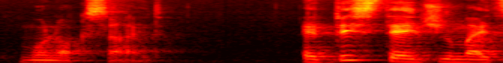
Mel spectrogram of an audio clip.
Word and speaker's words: monoxide: Rather than monooxide, we say monoxide.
